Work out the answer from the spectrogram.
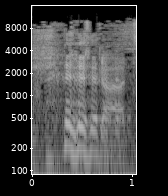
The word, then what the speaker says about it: Stuttgart: Well, if you really want to be offended, that's called Stuttgart. The SH, imagine. Stuttgart.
